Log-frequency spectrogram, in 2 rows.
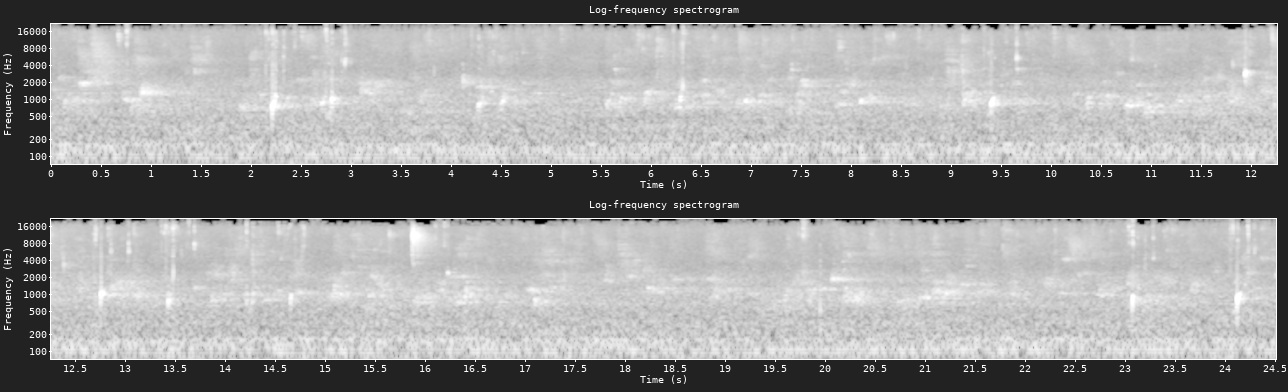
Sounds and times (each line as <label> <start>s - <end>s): drops in a puddle 2.0s - 3.0s
water spilled in the slope 21.7s - 24.5s
drops in a puddle 22.3s - 24.5s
